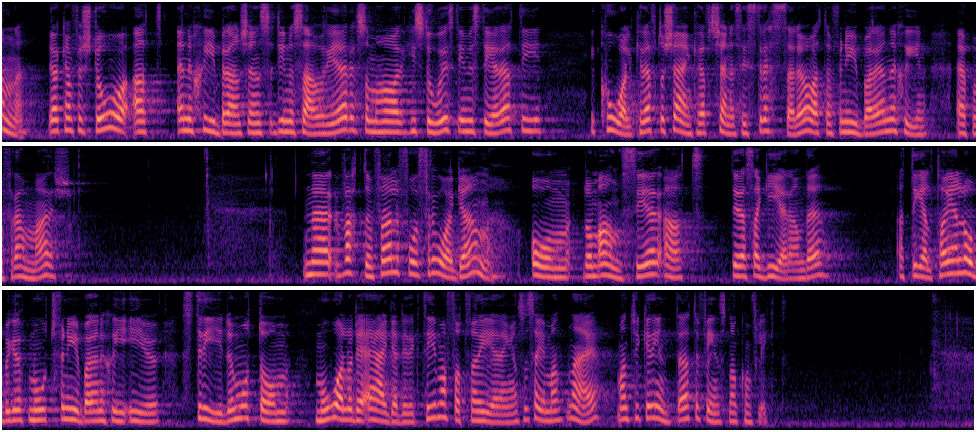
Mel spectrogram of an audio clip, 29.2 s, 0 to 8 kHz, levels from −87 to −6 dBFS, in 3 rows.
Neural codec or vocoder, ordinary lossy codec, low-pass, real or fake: none; none; none; real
